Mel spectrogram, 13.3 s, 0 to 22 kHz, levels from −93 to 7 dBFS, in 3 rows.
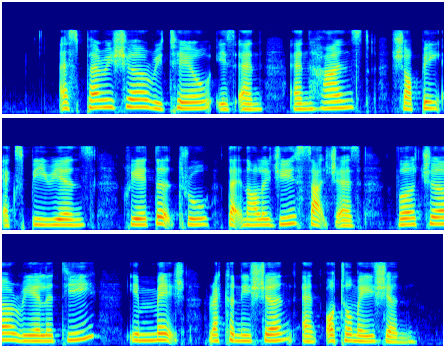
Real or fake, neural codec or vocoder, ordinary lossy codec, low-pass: fake; codec, 16 kHz, 4.8 kbps, FACodec; none; none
